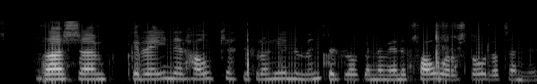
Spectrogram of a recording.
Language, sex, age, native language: Icelandic, male, 18-19, Icelandic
